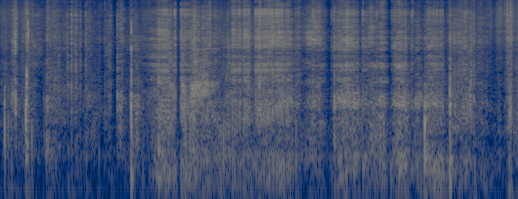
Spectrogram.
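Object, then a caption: Polystyrene foam egg tray. Long red nails scratch and tap the hollow domed cups of an empty white polystyrene foam egg tray. The sound is a dry, bright, squeaky scraping broken up by many short, sharp clicks, with almost no low end.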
